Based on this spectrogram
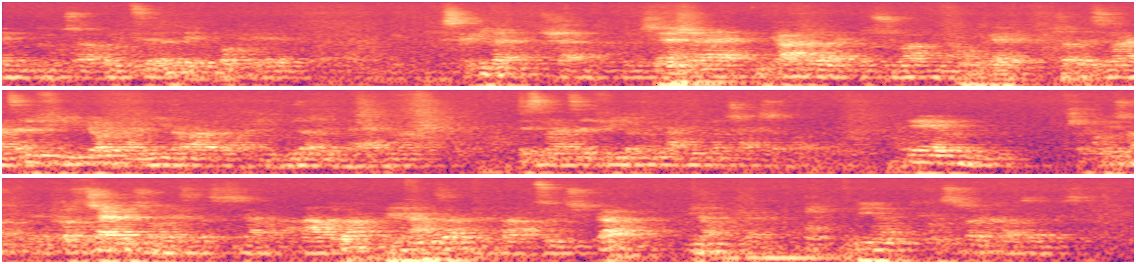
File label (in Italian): voce anomala sviluppata nella sala pietra Bianca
